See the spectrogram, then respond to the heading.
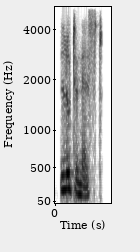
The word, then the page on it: lutenist: Indian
